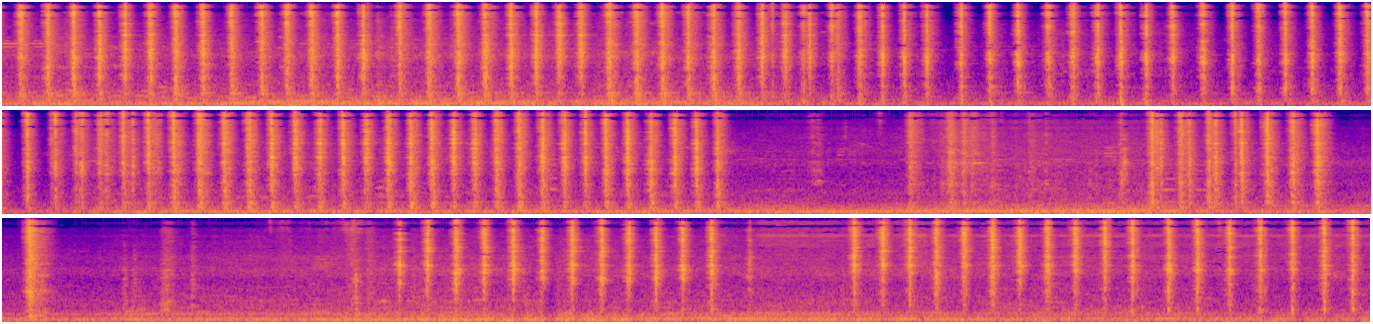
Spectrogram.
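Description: Hand hammer striking sheet steel in a steady rhythm of about three blows a second. The blows stop about halfway through, leaving a few scattered knocks and one sharp strike, then the steady hammering starts again.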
